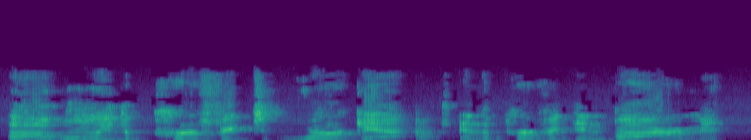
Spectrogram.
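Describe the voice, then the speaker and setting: A man's voice: on the high side, normal speed, pushed and bright, low-quality recording. A man in his forties, a gym owner and coach, talking bluntly and intensely in a casual conversation, swearing freely.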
